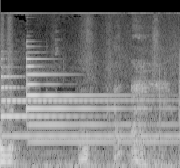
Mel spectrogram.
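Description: Two-tone doorbell chime: a higher ding, then a lower dong about a third of a second later, both notes ringing on and fading.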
